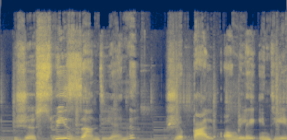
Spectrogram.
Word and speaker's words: anglais: Je parle anglais without the pronunciation of S, anglais, hindi, H silent, et français.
